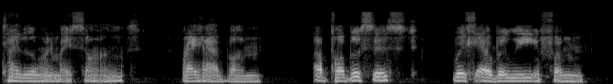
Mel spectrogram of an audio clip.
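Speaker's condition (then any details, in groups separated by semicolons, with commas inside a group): Spinal muscular atrophy type 2; hard time talking before medication, breathing, speaking, singing now stronger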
